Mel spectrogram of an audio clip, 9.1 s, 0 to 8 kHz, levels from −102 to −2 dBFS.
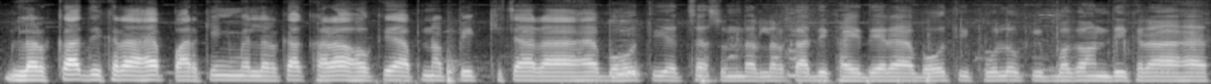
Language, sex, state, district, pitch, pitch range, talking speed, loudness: Hindi, male, Bihar, Katihar, 150 Hz, 140-155 Hz, 210 wpm, -19 LUFS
